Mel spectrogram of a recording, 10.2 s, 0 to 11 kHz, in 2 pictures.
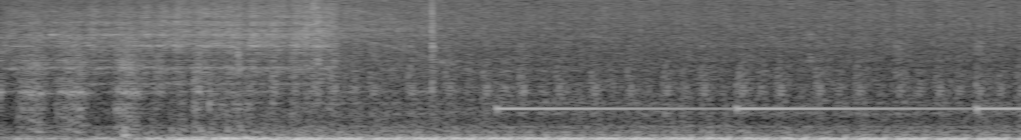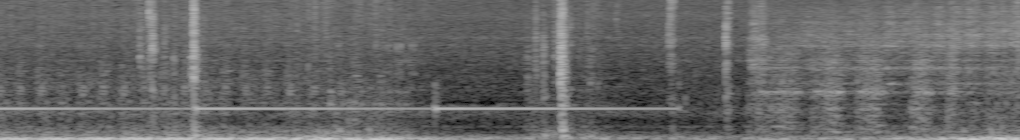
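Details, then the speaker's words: Cheap 2.0L diesel Chevy Cruze, idling under a repeating dash chime: lumpy, uneven low thrum that sags, won't run well; misfire from bent valves. "all right so this thing won't run very good"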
